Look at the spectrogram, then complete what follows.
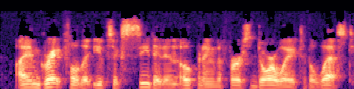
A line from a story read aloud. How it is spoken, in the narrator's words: he said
